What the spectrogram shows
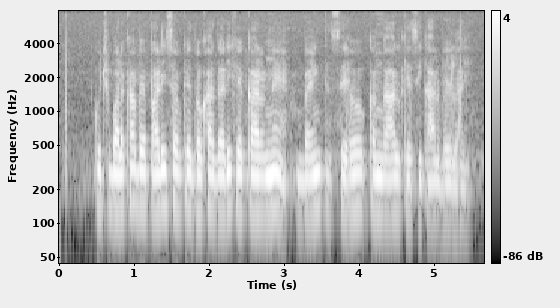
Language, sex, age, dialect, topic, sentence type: Magahi, male, 46-50, Western, banking, statement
